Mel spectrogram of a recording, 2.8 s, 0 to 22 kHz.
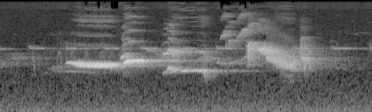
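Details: Field recording from Świnoujście, Poland, 25 September 2022, of a common blackbird's detailed solo: a mellow whistled opening that glides smoothly, followed by a rising, scratchy, higher twitter that fades out.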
